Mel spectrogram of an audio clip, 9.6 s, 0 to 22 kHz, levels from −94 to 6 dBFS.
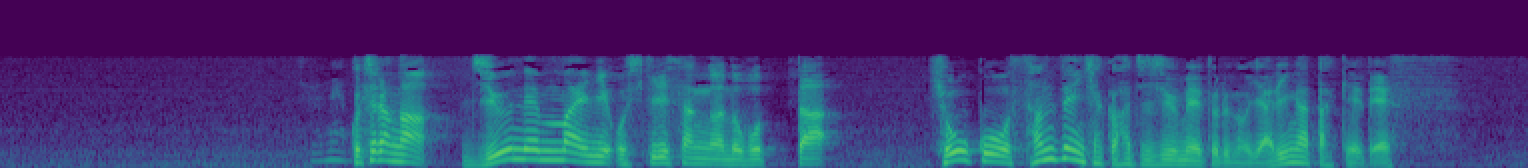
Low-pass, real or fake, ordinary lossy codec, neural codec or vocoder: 5.4 kHz; real; none; none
